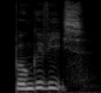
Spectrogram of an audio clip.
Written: bunkevis

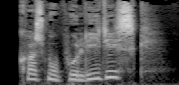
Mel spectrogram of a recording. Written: kosmopolitisk

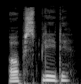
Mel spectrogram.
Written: opsplitte

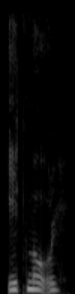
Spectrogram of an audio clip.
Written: etmål

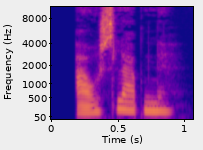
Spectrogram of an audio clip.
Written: afslappende

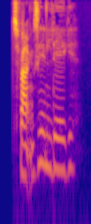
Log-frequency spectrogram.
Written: tvangsindlægge

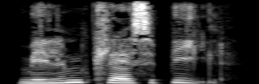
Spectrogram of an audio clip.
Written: mellemklassebil

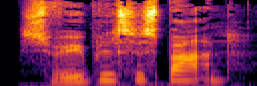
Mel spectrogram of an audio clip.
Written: svøbelsesbarn

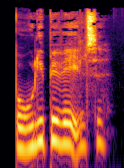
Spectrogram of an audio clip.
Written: boligbevægelse

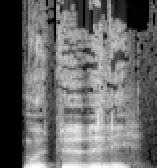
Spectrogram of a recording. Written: modbydelig

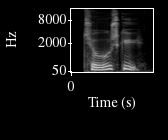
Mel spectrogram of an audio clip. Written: tågesky

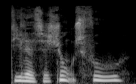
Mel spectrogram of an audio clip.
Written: dilatationsfuge

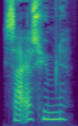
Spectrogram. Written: sejrshymne

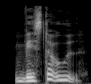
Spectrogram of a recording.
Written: vesterud

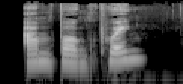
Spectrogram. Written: embonpoint

